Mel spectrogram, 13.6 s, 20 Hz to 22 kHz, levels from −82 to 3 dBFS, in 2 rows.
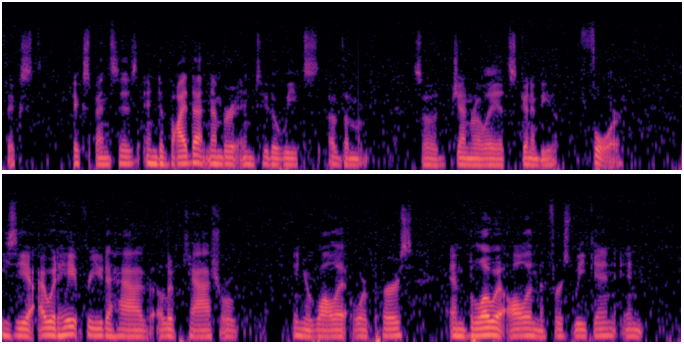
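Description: Throughout the speech, overdone noise removal pulls frequency bands near the noise estimate far down, leaving near-silent background with twinkling specks. At 3.56 s and 8.46 s, the audio skips, dropping roughly a tenth of a second; this is likely audio missing between chunks, lost at joins about five seconds apart.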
